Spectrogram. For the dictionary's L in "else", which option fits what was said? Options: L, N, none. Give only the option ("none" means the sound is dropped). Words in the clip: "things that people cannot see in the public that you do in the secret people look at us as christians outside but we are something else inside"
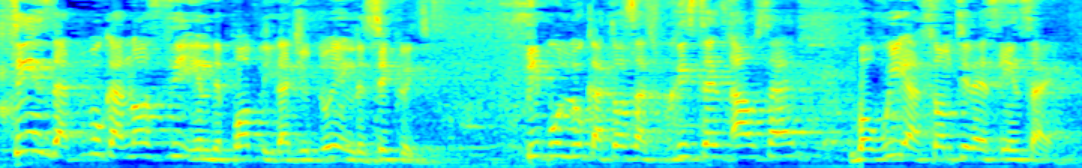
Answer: none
